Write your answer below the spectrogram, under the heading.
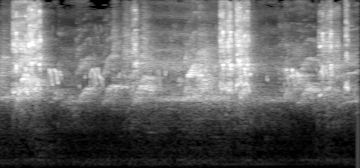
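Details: Young Budgerigars removed from their nest by hand make rough, scratchy chirps and raspy squawks in uneven bursts, louder at the start and again near the end.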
